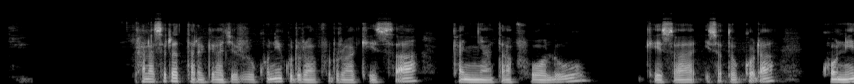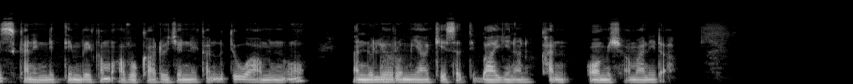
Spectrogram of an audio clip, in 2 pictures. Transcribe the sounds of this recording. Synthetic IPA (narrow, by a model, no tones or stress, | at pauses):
kʰɐnɐsɪrːɐt̪ːɪɐɾɡaːd͡ʒɪrːʊkʰʊnɪkʊd̪ʊɾaːfʊd̪ʊɾaːkʰe̞ːsːa̰ː | kʰɐnɲaːt̪aːfho̞ːluː | kʰe̞ːsːɐɪsɐt̪ɔkːɔ̰ᶑɐ | kʰʊnɪskɐnɪnːɪt̪ːiːmbe̞ːkɐmʊɐ̰vʊkaːd̪od͡ʒɛnːekɐnːʊt̪ːɪwaːmnʊː | nanːɔle̞ːɔɾɔmɪjaːke̞ːsːɐt̪ːɪbaːjːɪnɐŋkʰɐno̞ːmɪʃɐ̰mɐnɪᶑɐ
